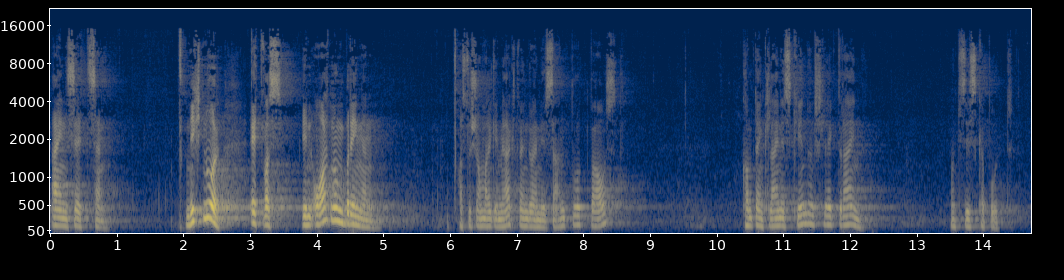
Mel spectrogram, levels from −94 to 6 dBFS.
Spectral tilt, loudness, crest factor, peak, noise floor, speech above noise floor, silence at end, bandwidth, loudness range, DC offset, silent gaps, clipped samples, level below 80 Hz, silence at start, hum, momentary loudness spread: -5 dB/octave; -26 LUFS; 24 dB; -2 dBFS; -65 dBFS; 40 dB; 0.5 s; 15.5 kHz; 13 LU; under 0.1%; none; under 0.1%; -72 dBFS; 0 s; none; 19 LU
